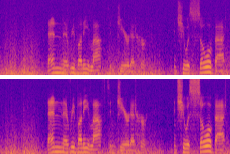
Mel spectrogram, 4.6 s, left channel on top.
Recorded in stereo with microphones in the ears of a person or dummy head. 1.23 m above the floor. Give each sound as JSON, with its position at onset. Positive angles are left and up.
{"t": 0.9, "sound": "a man speaking", "side_deg": -60}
